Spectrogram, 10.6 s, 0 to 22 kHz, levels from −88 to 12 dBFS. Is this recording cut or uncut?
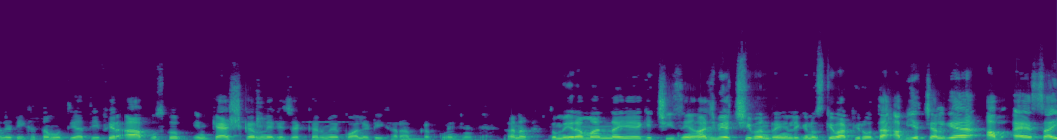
uncut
